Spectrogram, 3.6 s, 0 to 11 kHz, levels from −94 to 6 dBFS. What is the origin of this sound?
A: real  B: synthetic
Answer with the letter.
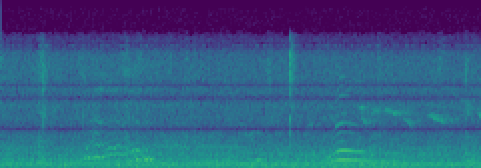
A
